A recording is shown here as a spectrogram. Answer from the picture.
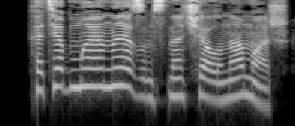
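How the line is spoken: Said, then laughing. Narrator (Russian): сказала Андреа и рассмеялась собственной шутке

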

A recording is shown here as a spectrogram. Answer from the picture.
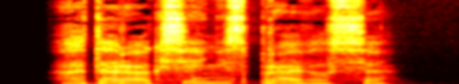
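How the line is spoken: Horrified breathless exhale. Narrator (Russian): выдохнула Неста, лицо которой оставалось полным ужаса

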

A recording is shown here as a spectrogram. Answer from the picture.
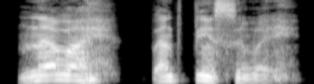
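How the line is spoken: Strange old man's grunt. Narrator (Russian): прокряхтел он странным стариковским голосом

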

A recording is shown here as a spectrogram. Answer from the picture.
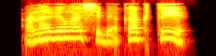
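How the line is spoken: Quick retort with chuckle. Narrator (Russian): тут же нашелся Лес, хохотнув

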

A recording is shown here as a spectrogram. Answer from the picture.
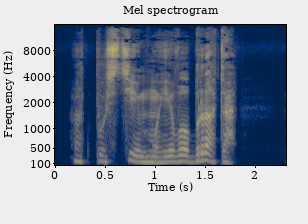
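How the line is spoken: Trembling demand. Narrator (Russian): дрожащим голосом потребовал

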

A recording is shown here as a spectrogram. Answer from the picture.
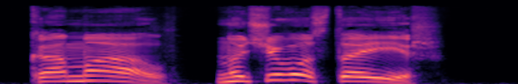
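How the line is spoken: Shouted by tall young man. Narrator (Russian): крикнул высокий загорелый блондин, Виталий, помощник капитана

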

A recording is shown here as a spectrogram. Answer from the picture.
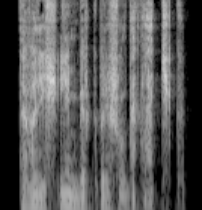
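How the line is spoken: Whisper. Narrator (Russian): шепнула Лидка

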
